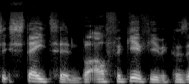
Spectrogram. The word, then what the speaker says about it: Staton: it so but it we do we do try and pronounce it Statin but yeah no great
